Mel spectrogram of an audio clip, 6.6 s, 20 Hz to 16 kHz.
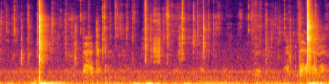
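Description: Small plastic parts of a G1 Transformers toy, a Cybertronian jet, clicking as the wings swing out and the legs fold in: two sharp close clicks plus softer handling taps, with quiet whispered speech between.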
